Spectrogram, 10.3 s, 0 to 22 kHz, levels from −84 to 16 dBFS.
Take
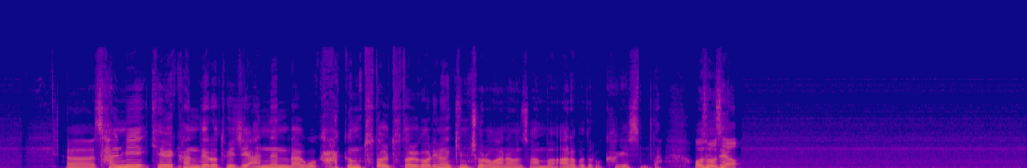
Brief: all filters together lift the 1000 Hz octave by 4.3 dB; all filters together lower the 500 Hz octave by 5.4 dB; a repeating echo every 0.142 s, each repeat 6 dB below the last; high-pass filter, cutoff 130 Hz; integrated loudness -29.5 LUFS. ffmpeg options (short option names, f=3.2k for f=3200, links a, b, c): -af "highpass=130,equalizer=f=500:t=o:g=-9,equalizer=f=1k:t=o:g=7.5,aecho=1:1:142|284|426|568|710|852:0.501|0.251|0.125|0.0626|0.0313|0.0157,volume=-2dB"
